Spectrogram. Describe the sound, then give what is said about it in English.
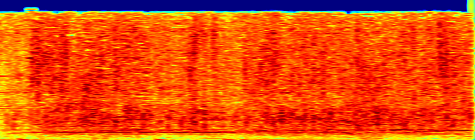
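A studio audience applause sound effect: steady, dense applause, many hands clapping at once in a continuous wash of sound that stays loud and even throughout, with no talking over it. “I invented this applause.”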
